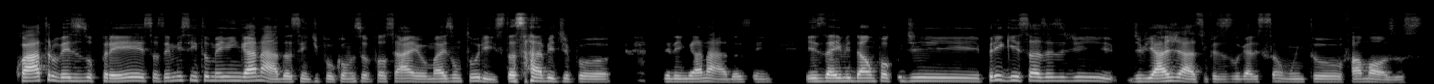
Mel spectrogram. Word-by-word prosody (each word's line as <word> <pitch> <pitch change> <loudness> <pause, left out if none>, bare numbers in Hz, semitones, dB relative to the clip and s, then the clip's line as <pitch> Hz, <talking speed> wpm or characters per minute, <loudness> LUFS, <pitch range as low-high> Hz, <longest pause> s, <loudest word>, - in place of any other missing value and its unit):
4 175 +4 +6
vezes 160 0 -1
o 160 - 0
preço. 160 +1 +1
Eu - - -5
sempre 165 +2 -5
me 190 - -4
sinto 190 -1 -4
meio 180 0 -2
enganado 175 -8 +3
assim, 130 +1 -3
tipo 130 0 -7
como 130 0 -5
se 145 - -9
eu 140 - -6
fosse, 140 0 -6
ah, 140 - +3
eu 130 -1 -2
mais 135 +2 0
um 145 - -4
turista, 145 -3 0
sabe 150 -3 +4
tipo 130 -3 -3 0.6
sendo 140 -1 -3
enganado 135 -3 0
assim. 125 0 -10 0.3
Isso 145 +1 0
daí 150 -1 +5
me 155 - 0
dá 150 0 +3
um 150 - 0
pouco 160 +1 -2
de 155 -2 -1
preguiça, 185 -2 +1
às 170 - +3
vezes 170 0 -3
de 170 -4 -4
de 140 - -7
viajar, 150 +2 +5
assim, 120 +1 -5
pra 130 - -8
esses 120 0 -12
lugares 125 -1 -4
que - - -14
são 145 - -6
muito 130 0 -5
famosos. 120 -4 -2
145 Hz, 195 wpm, -23 LUFS, 130-165 Hz, 0.6 s, 4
